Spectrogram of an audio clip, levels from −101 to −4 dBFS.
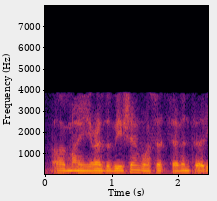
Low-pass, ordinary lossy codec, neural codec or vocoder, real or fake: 7.2 kHz; AAC, 16 kbps; codec, 16 kHz, 1.1 kbps, Voila-Tokenizer; fake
